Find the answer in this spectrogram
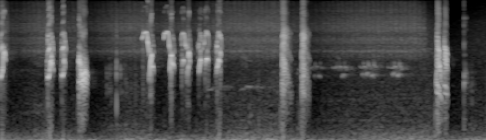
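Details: White-rumped shama giving a fighting song while flicking its tail: sharp high clicks and chirps in quick bursts, a few soft low whistled notes between them, with a faint steady hiss behind.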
